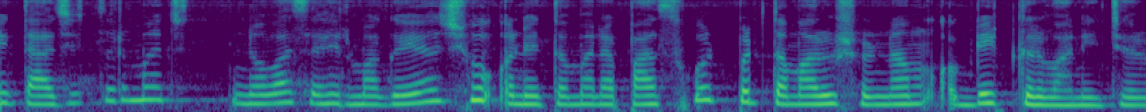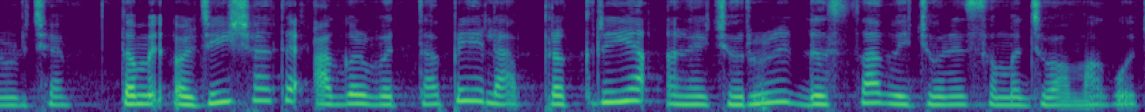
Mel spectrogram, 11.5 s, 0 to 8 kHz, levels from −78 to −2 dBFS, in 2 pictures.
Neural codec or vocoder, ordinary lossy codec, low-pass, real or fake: codec, 16 kHz, 4 kbps, FunCodec, trained on Chinese and English, 50 frames a second; none; none; fake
